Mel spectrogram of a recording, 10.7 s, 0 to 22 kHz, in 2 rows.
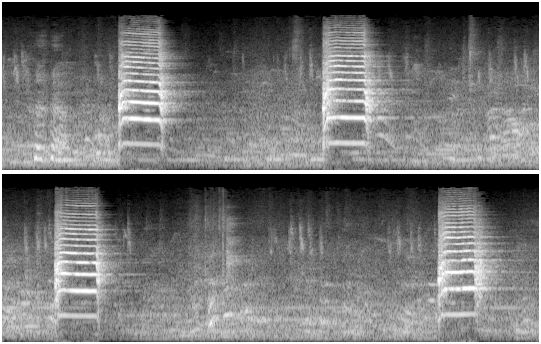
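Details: Sulphur-crested cockatoo calling repeatedly at a small zoo in Omiya Park, Japan, filmed December 2017: loud harsh raucous screeches about every two to three seconds, four in all, over background chatter and low noise.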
